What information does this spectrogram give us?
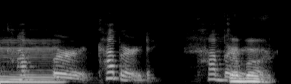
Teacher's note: you don't pronounce the P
